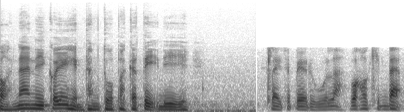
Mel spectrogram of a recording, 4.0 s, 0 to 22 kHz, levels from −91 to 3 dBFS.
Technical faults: input switched to a poorer device

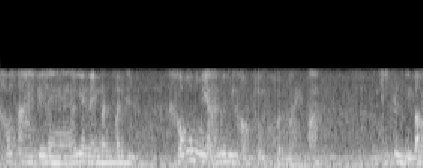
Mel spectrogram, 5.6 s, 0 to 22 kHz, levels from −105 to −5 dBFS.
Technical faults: G.723.1 codec; VoIP packet loss concealed by the speech codec

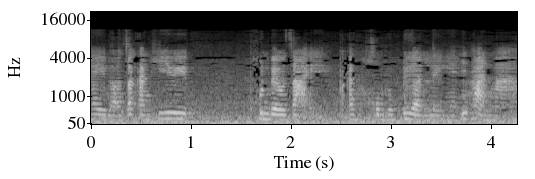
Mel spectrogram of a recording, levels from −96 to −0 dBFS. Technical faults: HE-AAC compression

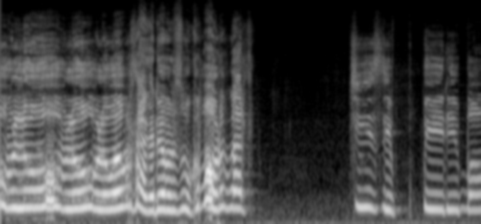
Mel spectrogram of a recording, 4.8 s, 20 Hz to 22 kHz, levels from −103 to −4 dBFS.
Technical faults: none

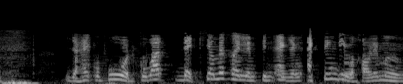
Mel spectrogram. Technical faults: AAC compression

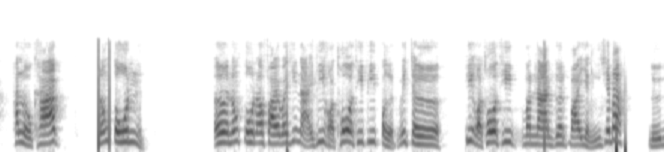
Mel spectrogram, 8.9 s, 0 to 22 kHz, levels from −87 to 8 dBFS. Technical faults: loud pop; concealed Bluetooth headset packet loss

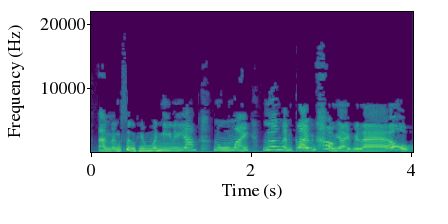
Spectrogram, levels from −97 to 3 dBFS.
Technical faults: generation loss

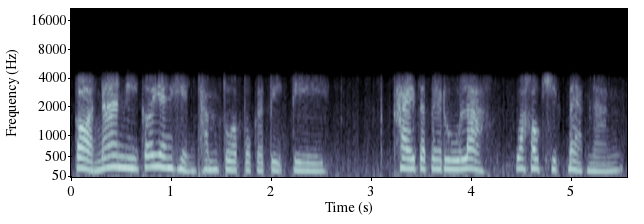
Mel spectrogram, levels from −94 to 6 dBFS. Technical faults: Opus voice compression

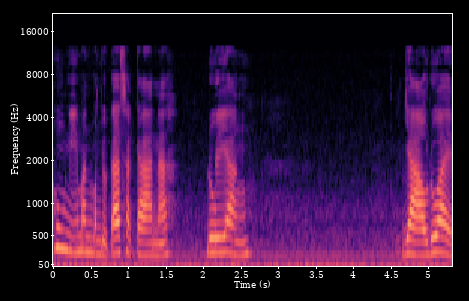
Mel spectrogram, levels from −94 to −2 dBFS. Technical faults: compressed frames skipped

